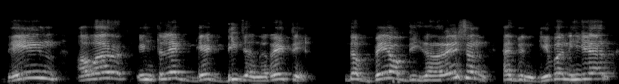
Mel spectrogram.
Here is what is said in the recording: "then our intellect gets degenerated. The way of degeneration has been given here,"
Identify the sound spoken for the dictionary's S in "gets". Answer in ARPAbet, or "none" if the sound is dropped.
none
